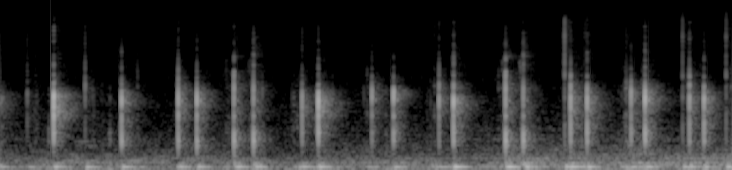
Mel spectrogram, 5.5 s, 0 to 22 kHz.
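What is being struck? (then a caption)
Plastic mechanical keyboard keycaps. Long nails type and tap on the pastel plastic keycaps of a white-cased mechanical keyboard. The result is a steady, uneven run of about 22 short, clicky taps with a low hum underneath.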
